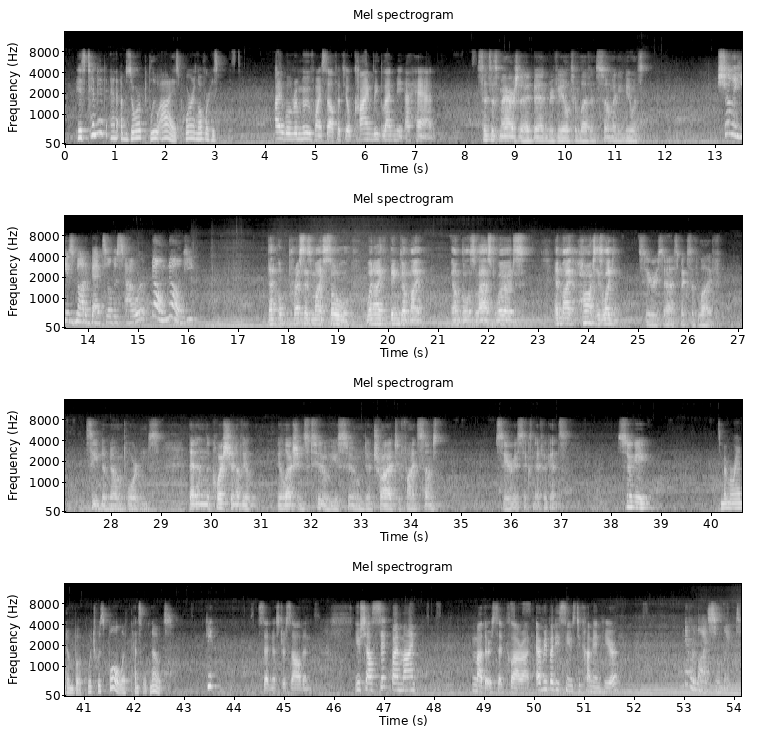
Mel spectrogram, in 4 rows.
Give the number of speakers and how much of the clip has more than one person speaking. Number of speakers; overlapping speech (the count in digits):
5, no overlap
